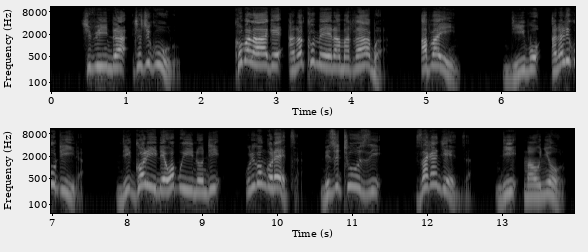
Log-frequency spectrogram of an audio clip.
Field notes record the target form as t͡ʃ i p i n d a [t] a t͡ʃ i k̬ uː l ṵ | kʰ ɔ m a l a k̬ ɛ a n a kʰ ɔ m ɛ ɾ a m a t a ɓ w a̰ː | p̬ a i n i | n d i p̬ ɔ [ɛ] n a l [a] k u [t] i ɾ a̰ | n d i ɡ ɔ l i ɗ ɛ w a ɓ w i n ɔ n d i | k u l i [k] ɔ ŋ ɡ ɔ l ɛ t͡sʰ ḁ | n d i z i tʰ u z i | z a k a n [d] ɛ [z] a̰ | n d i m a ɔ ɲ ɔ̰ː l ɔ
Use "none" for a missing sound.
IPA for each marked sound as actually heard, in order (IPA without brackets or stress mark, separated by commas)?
t͡ʃ, a, i, t, k, d͡ʒ, d͡z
